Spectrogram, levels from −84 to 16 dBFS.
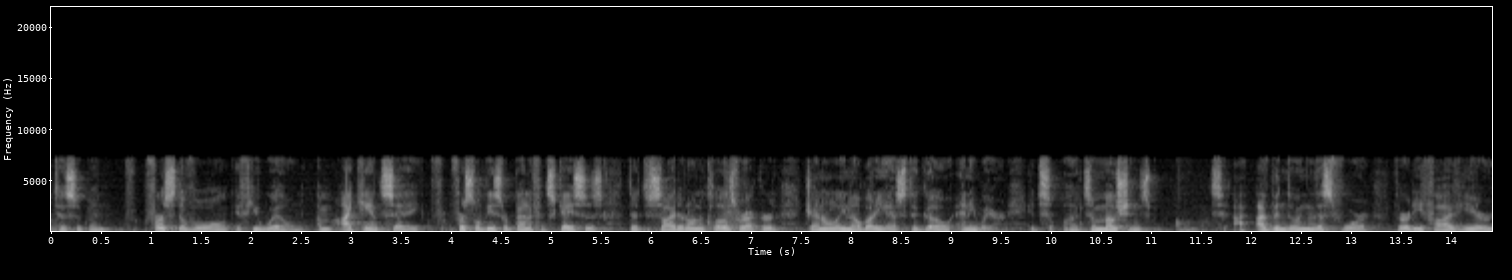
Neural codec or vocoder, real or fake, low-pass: none; real; 7.2 kHz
